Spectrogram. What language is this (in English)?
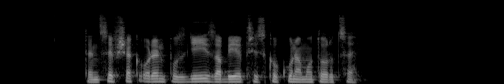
Czech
